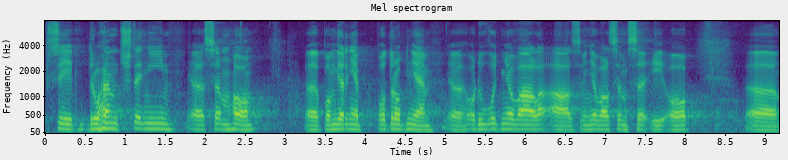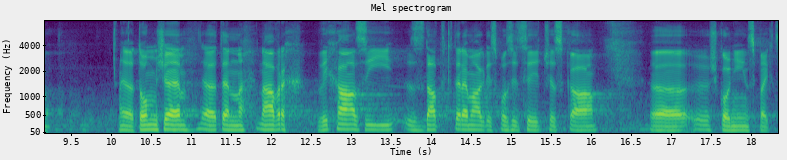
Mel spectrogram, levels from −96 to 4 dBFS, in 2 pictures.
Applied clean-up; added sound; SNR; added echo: neural separator model SepFormer DNS4.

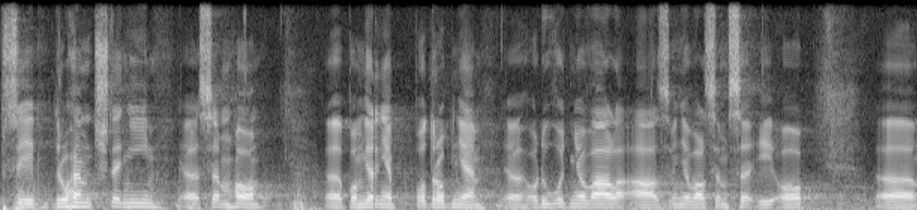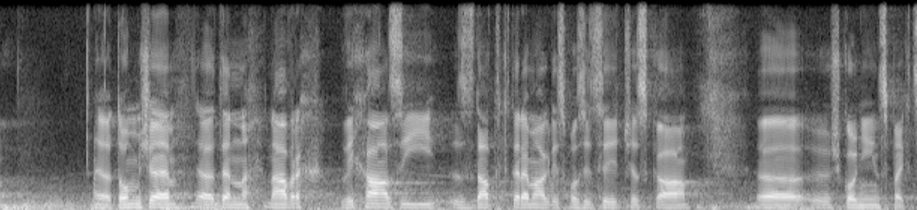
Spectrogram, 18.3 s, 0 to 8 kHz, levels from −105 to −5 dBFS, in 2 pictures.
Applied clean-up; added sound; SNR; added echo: none; Thunder / Rain; 14 dB; none.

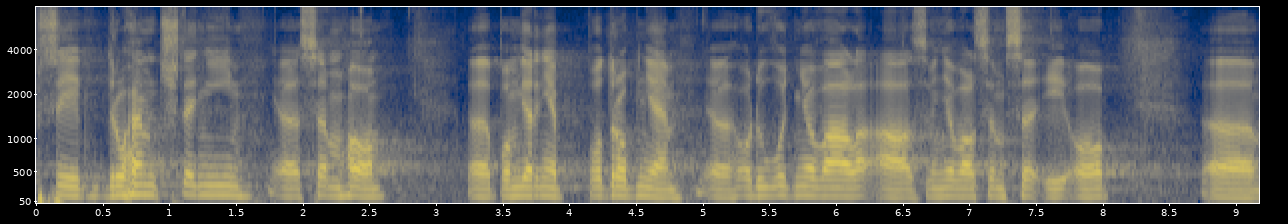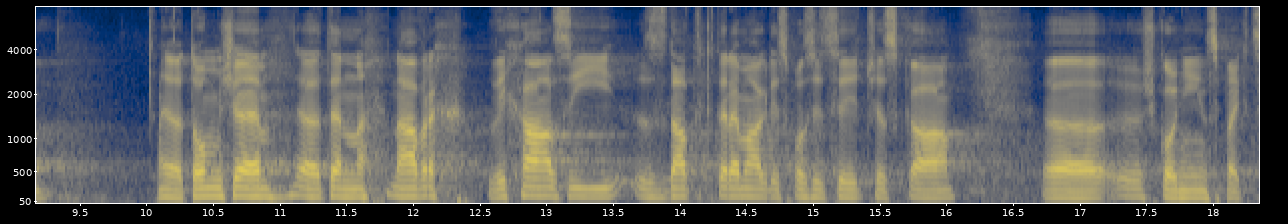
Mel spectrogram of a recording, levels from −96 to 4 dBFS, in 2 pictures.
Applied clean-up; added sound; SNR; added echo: none; none; none; none.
